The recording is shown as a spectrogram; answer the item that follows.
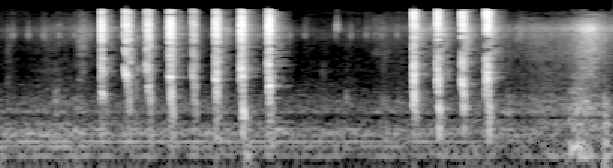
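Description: Quick runs of sharp kissing noises from a person calling puppies: about seven in a row starting just under a second in, then four more after a short pause.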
